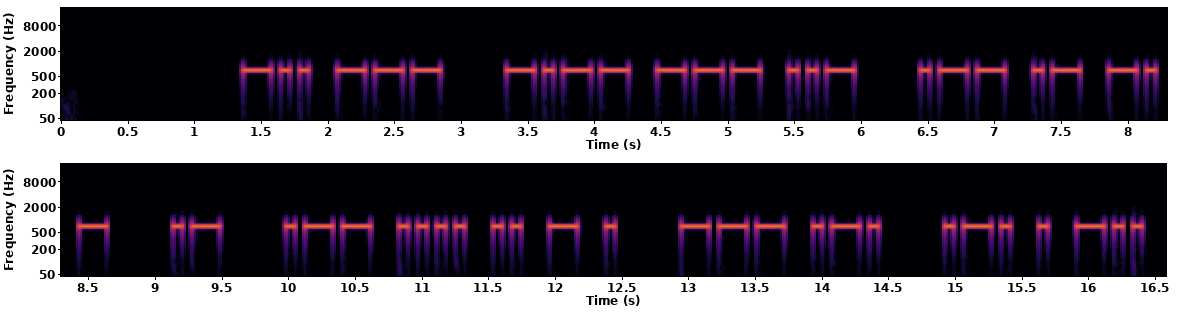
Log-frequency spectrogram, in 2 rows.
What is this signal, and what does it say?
Morse code, heard as a keyed tone, about 17 wpm, 700 Hz. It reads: DO YOU WANT A WHITE OR RED
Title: Sentences from Top 1000 Words - Review Part 2 - 17wpm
